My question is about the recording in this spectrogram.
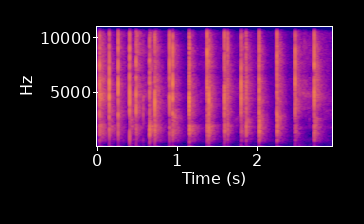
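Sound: applause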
